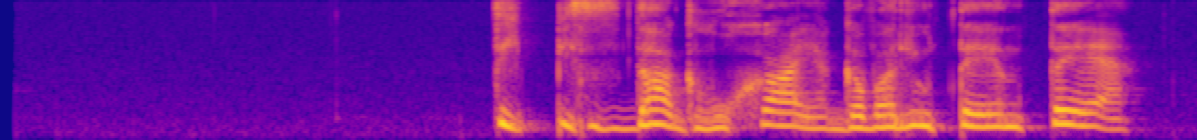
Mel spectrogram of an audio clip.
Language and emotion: Russian, angry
